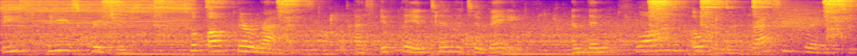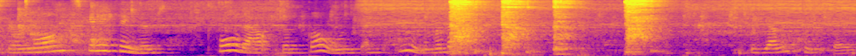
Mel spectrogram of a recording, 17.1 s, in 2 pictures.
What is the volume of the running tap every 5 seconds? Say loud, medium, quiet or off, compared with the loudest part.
loud, loud, quiet, quiet.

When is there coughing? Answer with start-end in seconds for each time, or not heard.
1.0-3.0, 6.5-8.8, 13.1-15.2.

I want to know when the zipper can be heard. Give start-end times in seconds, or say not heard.
not heard.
